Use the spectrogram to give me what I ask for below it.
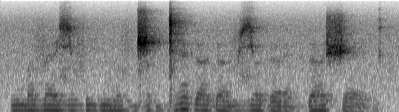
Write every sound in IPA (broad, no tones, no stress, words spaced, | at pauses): ŋ͡mɜvɛ ʑəvɾi ŋ͡məvɖ͡ʐəɡɡ͡ǀɛ ɗɜɗɜvʑə ɗɜɾɛɡɗɜ ʃɛɡ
